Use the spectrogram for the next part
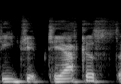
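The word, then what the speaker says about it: aegyptiacus: I want you to take it away, and correct me if I say this wrong. Spinosaurus aegypticus. – Well, you're the classicist, Egyptiacus.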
